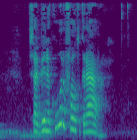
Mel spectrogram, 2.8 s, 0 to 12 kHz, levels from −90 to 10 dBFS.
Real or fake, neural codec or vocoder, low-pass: real; none; 10.8 kHz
